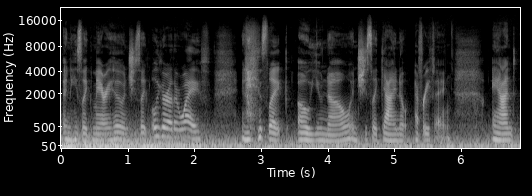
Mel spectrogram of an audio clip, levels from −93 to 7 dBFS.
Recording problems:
low rumble; noticeable; throughout; 20 dB below the speech

